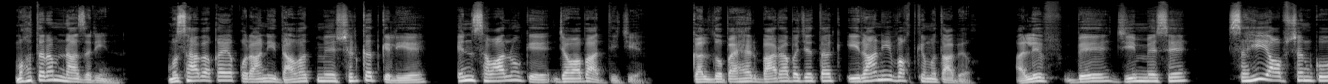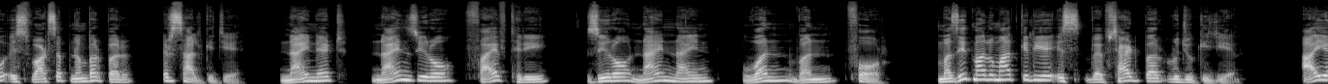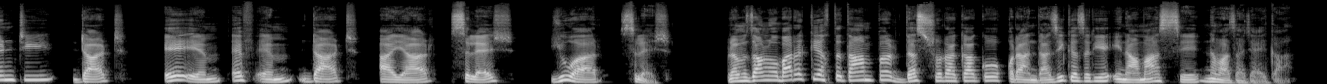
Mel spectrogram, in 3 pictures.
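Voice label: Urdu Male; Ordo; zaban kharjeh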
